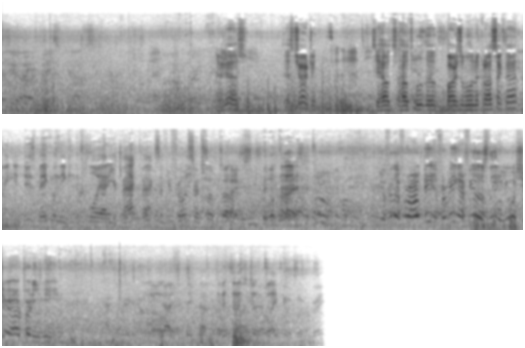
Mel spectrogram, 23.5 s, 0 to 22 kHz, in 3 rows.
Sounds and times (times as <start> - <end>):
Speech: 0.0 - 16.5, 17.1 - 20.5.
